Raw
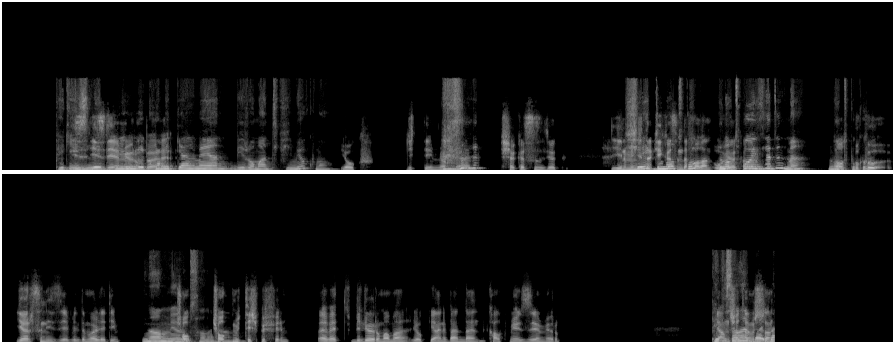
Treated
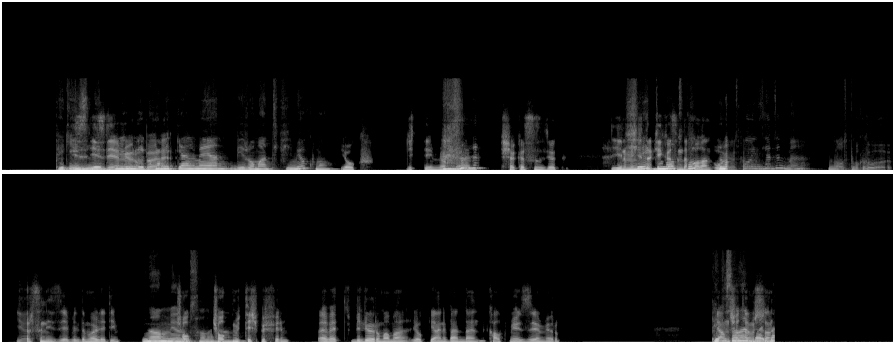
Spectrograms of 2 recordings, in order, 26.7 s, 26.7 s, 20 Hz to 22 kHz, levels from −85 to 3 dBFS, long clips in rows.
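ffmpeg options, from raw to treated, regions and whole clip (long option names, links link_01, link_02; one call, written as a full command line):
ffmpeg -i in.wav -filter_complex "[0:a]asettb=1/sr,asplit=3[link_01][link_02][link_03];[link_01]atrim=end=10.884[link_04];[link_02]atrim=start=10.88:end=13.75,asetpts=PTS-STARTPTS,afade=type=in:duration=0.004:curve=qsin,afade=type=out:start_time=2.866:duration=0.004:curve=qsin,aeval=exprs='if(lt(val(0),0),0.447*val(0),val(0))':channel_layout=same,bass=frequency=250:gain=-4,treble=frequency=4000:gain=6,acompressor=threshold=-44dB:ratio=12:attack=3.2:release=140:knee=1:detection=peak[link_05];[link_03]atrim=start=13.746[link_06];[link_04][link_05]acrossfade=duration=0.004:curve1=hsin:curve2=qsin[link_07];[link_07][link_06]acrossfade=duration=0.004:curve1=qsin:curve2=hsin,aemphasis=mode=reproduction:type=riaa,bandreject=frequency=6300:width=15,adynamicequalizer=threshold=0.0126:dfrequency=450:dqfactor=0.9:tfrequency=450:tqfactor=0.9:attack=5:release=100:ratio=0.375:range=2.5:mode=cutabove:tftype=bell,volume=1.5dB" out.wav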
